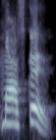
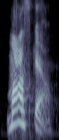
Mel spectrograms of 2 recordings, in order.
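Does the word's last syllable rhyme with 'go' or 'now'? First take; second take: go; now. First: The last syllable rhymes with 'go'. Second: The last syllable rhymes with 'now'. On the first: The speaker calls it wrong. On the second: The speaker calls it right.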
